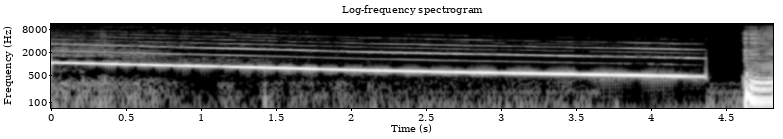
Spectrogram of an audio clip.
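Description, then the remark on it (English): A slide whistle sounds one long, steady note that slowly falls in pitch for about four seconds, clear, then stops abruptly and is followed by a short, noisy burst. “Yep, that was a slide whistle.”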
